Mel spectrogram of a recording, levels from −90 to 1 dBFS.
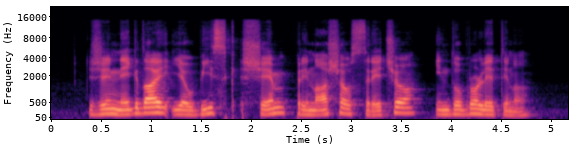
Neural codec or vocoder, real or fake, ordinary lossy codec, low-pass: autoencoder, 48 kHz, 128 numbers a frame, DAC-VAE, trained on Japanese speech; fake; none; 14.4 kHz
